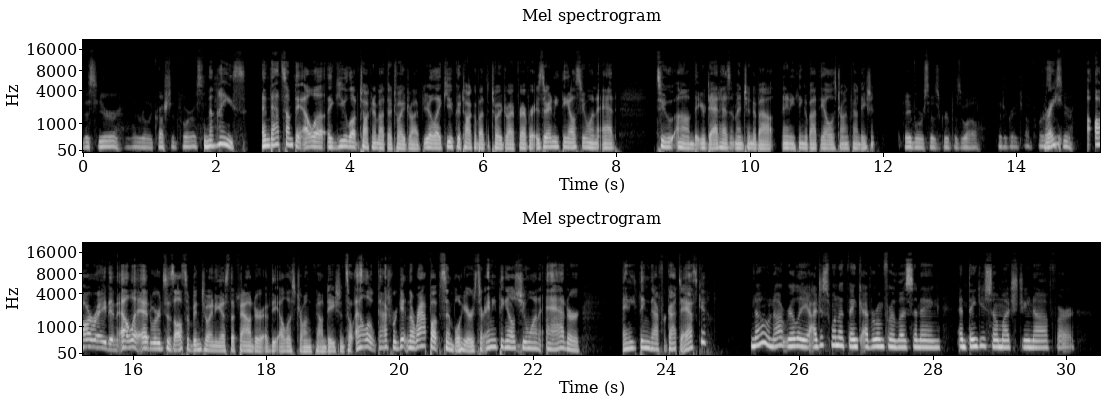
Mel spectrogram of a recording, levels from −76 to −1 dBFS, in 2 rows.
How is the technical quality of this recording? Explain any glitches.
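The technical quality of the recording holds up throughout, with no glitches to explain.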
